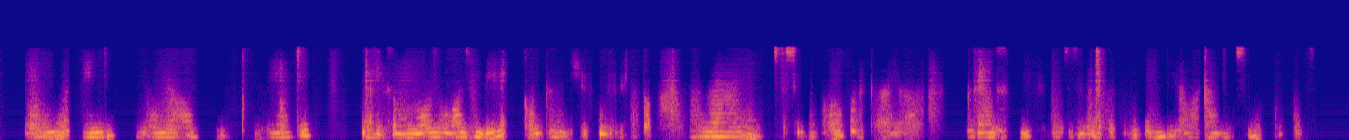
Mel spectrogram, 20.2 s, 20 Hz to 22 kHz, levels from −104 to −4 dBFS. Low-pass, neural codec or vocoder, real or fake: 5.4 kHz; codec, 44.1 kHz, 0.9 kbps, DAC; fake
